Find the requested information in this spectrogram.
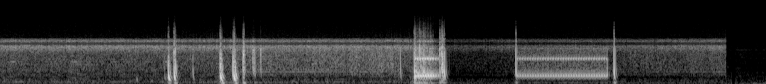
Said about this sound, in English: My crossbar 5 MFs 10 digits to New York 7, which MFs 7 digits to London, which MFs 7 digits to Windsor, which appears to be dial pulsing 4 digits to the step. You can hear the gonging.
